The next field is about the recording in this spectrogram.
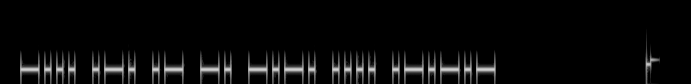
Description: Morse code, heard as a keyed tone, about 20 wpm, 700 Hz. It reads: BRANCH.
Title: A Sound Of Thunder 20wpm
